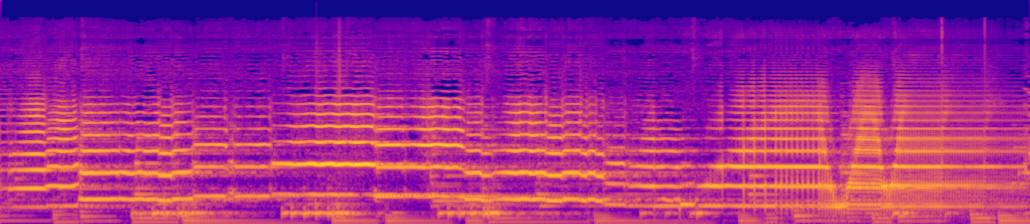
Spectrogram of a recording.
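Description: Live jazz band: a flugelhorn plays the melody in held notes over piano, drums and bass, with a fast wavering flurry about eight seconds in.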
